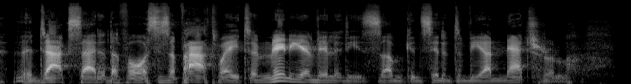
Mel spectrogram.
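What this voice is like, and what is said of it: Sith villain voice. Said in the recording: “in his Sith voice”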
